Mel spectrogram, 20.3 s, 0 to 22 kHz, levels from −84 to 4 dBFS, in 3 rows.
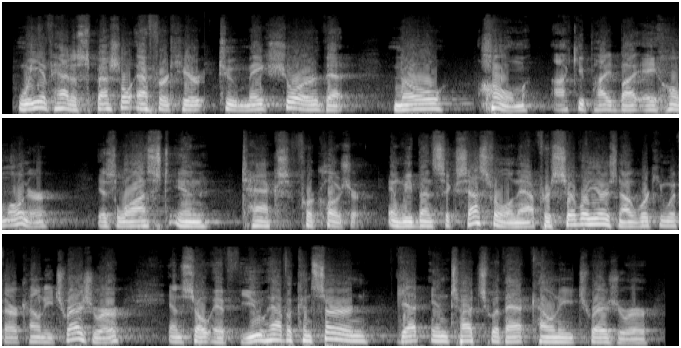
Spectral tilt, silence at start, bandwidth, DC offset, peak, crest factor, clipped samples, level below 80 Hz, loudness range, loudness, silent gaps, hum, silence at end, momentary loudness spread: -6.5 dB/octave; 0.15 s; 13.5 kHz; under 0.1%; -2 dBFS; 12 dB; under 0.1%; -48 dBFS; 3 LU; -16 LUFS; none; none; 0.3 s; 8 LU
